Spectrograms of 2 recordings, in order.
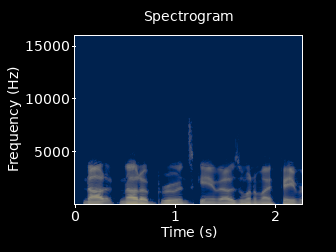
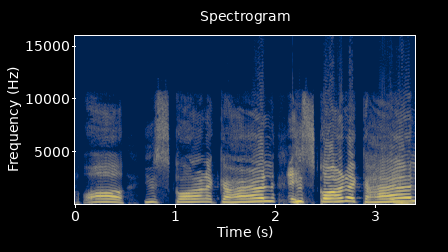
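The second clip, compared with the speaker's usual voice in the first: high, drawn-out full-force yell; screaming heckler; 14 semitones higher, 17 dB louder than usual. Retold or imitated. Fan heckling a player guarded by a girl, screaming. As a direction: holler it across the court in a thick accent. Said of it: "he's, like, screaming at the top".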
